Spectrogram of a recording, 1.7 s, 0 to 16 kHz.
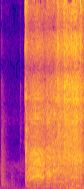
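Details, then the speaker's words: Long-parked Chevy C20 in neutral on its first start after the distributor was hooked up, running on little fuel. It catches and settles into a busy, slightly uneven run with much less noise, and the timing is suspected to want more advance. "well it's making a lot less noise now looks good she wants a little more timing"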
